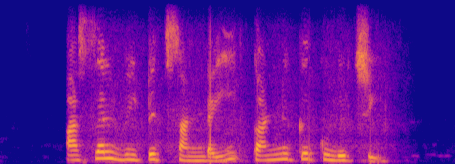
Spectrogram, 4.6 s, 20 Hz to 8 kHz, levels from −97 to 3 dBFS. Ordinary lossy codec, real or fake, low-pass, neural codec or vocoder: Opus, 24 kbps; real; 7.2 kHz; none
